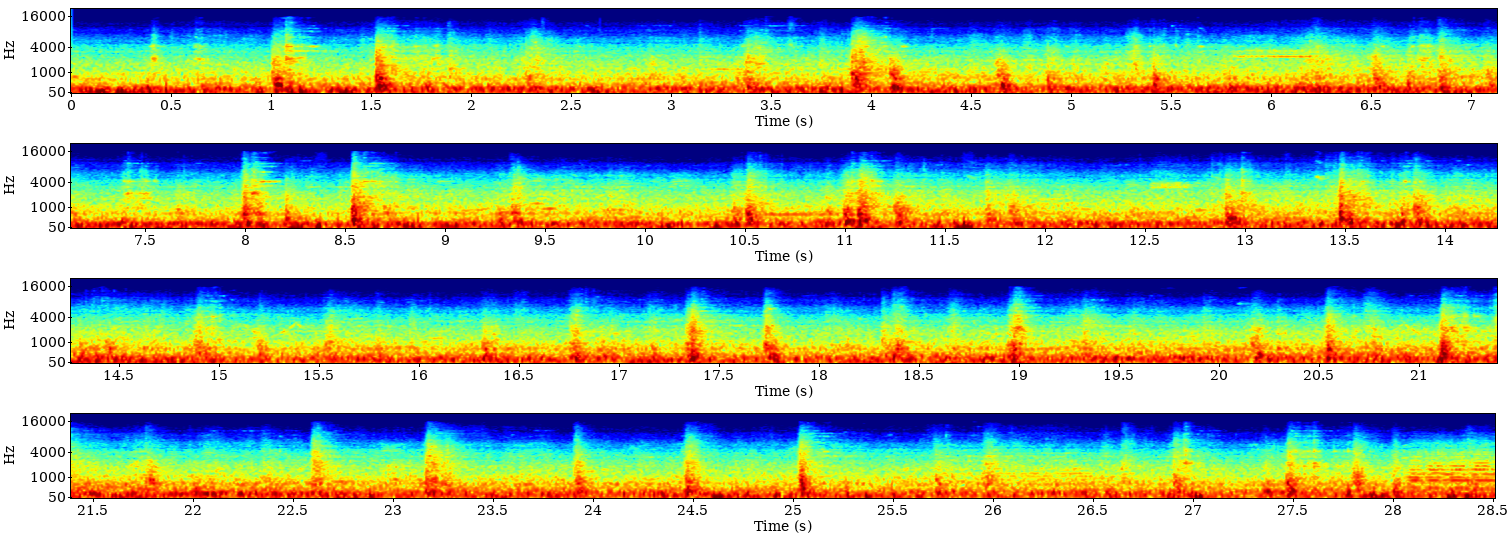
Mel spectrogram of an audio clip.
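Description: Passenger train coaches running along the track, heard from an open coach doorway: a steady low rumble with irregular clicks and clatter as the wheels cross rail joints and points. A horn starts to sound right at the end.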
